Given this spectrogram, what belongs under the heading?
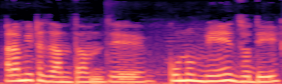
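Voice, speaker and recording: A Bangladeshi woman giving personal testimony as an interview guest, in a halting, plain-spoken way. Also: medium pitch, fairly even intonation, gravelly. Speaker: guest telling her life story. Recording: dull, muffled lo-fi sound.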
